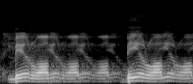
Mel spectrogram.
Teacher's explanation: اب با کو 2 دفعہ پڑھا جائے گا، کیونکہ تشدید والا حرف ہمیشہ 2 دفعہ پڑھا جاتا ہے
